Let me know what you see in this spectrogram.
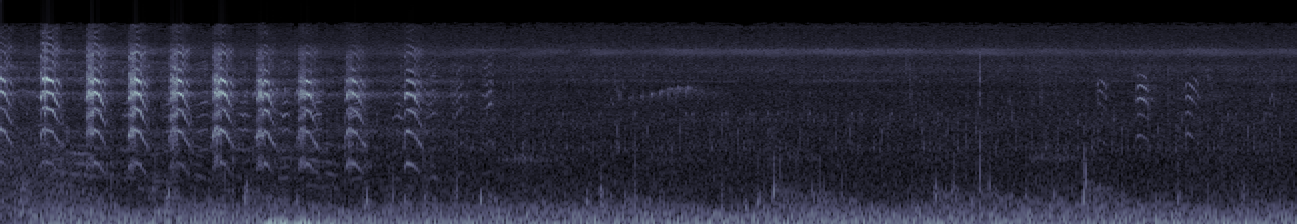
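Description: A bird calling in a fast series of shrill, arched notes, about three a second, stopping about three seconds in, with a few more calls near the end. A steady low rumble runs underneath.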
